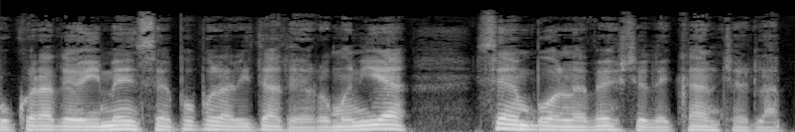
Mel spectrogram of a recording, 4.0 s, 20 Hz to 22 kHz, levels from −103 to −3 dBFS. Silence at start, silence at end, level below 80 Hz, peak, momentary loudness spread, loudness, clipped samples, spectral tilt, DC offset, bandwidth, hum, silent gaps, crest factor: 0 s; 0.05 s; -44 dBFS; -8 dBFS; 6 LU; -24 LUFS; under 0.1%; -7.5 dB/octave; under 0.1%; 14 kHz; none; none; 14 dB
